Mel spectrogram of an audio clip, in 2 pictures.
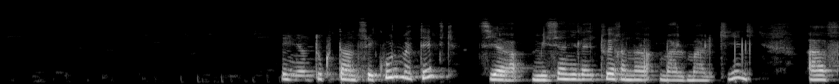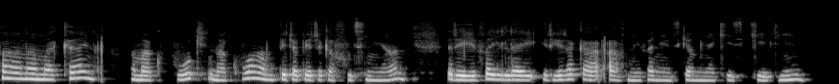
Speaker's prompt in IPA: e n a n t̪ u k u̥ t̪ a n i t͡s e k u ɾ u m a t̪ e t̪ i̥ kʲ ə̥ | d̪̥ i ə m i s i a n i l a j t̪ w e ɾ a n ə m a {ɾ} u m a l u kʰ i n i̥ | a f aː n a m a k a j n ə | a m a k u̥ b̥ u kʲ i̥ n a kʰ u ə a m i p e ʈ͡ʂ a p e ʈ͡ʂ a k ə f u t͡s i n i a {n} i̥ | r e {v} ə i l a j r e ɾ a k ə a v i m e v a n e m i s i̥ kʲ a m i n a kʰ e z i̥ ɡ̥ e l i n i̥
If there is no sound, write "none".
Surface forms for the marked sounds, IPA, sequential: l, n, f

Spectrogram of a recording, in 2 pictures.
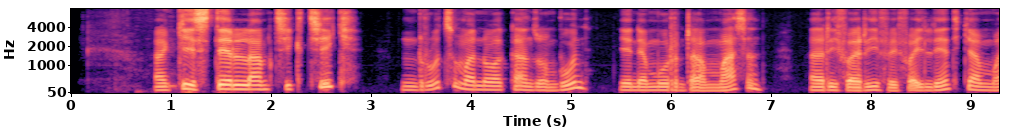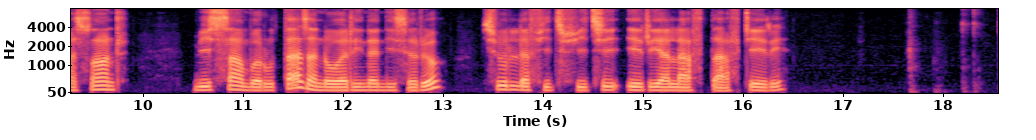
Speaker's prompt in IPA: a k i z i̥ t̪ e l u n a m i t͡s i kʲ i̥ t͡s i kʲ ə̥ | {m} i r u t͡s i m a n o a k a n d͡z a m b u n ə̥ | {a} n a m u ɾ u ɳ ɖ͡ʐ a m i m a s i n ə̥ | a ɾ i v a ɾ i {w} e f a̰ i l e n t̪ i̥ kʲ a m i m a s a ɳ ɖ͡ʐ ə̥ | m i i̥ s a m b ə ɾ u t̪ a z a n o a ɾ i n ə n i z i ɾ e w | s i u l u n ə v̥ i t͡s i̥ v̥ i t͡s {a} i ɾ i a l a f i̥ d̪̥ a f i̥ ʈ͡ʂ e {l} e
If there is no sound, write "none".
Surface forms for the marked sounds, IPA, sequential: n, e, v, i, ɾ

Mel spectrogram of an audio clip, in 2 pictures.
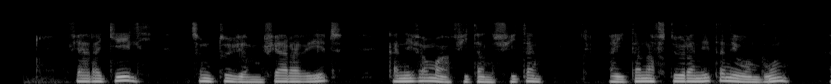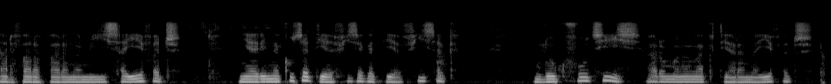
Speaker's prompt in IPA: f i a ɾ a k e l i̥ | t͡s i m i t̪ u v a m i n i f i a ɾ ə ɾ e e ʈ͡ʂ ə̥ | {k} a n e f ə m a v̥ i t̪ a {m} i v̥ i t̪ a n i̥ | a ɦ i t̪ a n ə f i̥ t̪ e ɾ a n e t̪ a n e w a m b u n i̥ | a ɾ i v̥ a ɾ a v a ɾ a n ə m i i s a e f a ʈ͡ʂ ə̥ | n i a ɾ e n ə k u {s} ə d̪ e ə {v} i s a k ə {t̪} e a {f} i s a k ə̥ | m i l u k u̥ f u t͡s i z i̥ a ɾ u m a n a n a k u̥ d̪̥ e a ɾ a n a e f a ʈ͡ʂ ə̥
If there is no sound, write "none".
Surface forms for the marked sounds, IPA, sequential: k, n, s, f, d̪, f

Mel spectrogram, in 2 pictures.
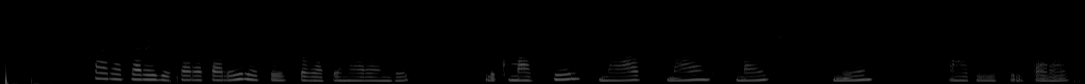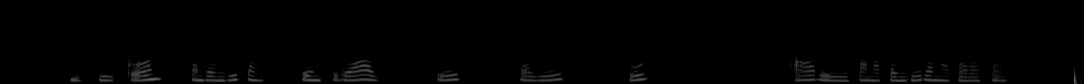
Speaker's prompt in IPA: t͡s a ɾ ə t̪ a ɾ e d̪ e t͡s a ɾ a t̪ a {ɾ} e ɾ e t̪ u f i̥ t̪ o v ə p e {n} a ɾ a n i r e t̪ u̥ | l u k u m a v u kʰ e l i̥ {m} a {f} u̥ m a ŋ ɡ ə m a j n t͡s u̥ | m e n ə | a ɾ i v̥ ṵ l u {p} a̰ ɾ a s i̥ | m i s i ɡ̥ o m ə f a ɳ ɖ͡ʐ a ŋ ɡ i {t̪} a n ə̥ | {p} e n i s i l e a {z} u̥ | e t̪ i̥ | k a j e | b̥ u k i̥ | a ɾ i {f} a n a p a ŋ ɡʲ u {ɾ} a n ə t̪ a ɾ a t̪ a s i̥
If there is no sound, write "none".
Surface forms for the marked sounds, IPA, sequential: ɾ, n, m, v, p, t̪, p, z, f, ɾ

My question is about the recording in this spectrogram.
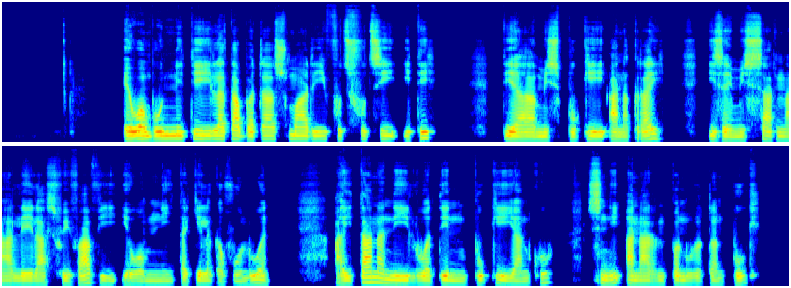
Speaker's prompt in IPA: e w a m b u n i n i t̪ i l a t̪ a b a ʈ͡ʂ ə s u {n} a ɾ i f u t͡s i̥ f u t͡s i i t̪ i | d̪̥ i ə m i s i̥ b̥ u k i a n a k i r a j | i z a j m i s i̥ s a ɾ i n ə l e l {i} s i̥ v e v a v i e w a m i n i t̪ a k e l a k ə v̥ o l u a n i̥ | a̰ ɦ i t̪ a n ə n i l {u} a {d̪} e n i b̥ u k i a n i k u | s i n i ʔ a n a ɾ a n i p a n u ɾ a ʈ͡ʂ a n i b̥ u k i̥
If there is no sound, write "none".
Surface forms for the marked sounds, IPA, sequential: m, a, u, t̪

